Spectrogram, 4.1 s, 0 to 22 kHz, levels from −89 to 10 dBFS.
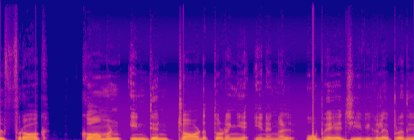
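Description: A repeated buffer at 0.36 s makes a tiny click in the speech. Fresh audio failed to reach the output in time, so the device replayed its previous block once. Each block lasts about 2.67 ms, which fits a 128-sample buffer. The repeat sits where a few milliseconds of new speech should have been, and the hard joins at each end of the copied block produce the click.

DECT cordless phone buzz starts at 0.88 s and continues to the end. A DECT handset or base nearby transmits short radio bursts every 10 ms. The audio circuitry rectifies these bursts into the signal, producing a thin, steady 100 Hz buzz rich in harmonics. The buzz sits roughly 30 dB below the speech.

The repeated buffer returns at 1.82 s and 3.13 s, and these two are more severe than the first. Each time, the same 2.67 ms block plays four extra times in a row, replacing around 10 ms of speech. At this small block size the rapid repeats fuse into a brief buzzy stutter rather than distinct echoes, with sharp edges at every join.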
